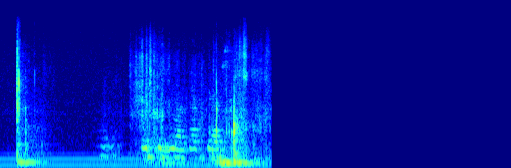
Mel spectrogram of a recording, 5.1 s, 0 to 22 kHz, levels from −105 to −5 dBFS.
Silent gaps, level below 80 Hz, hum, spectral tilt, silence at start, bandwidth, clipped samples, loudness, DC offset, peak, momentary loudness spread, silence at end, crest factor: none; -74 dBFS; none; -4 dB/octave; 0 s; 14.5 kHz; under 0.1%; -55 LUFS; under 0.1%; -28 dBFS; 16 LU; 2.4 s; 30 dB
